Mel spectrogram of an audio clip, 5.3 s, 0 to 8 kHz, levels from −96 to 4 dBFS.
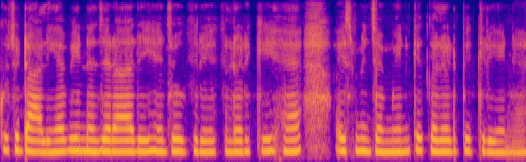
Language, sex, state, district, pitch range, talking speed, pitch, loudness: Hindi, female, Chhattisgarh, Jashpur, 210-225 Hz, 215 wpm, 215 Hz, -17 LUFS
